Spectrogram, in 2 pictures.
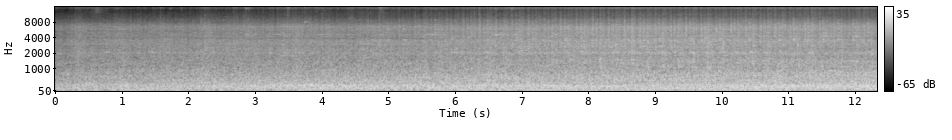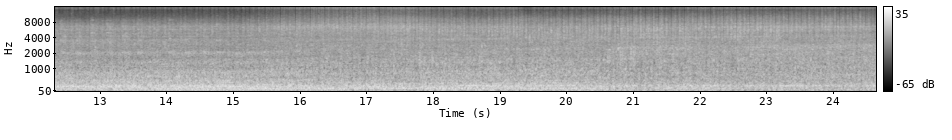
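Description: Pakistan Railways Hitachi diesel-electric locomotive hauling a passenger train past at close range. The engine grows louder over the first several seconds as it nears. The coaches then roll by with a steady hiss and rumble of steel wheels on the rails that brightens in the second half.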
